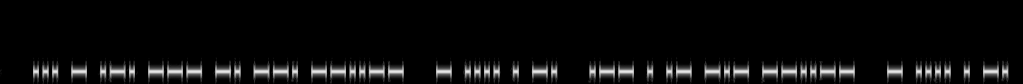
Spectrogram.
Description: Morse code, heard as a keyed tone, about 25 wpm, 600 Hz. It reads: STRONG, THEN WEAK, THEN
